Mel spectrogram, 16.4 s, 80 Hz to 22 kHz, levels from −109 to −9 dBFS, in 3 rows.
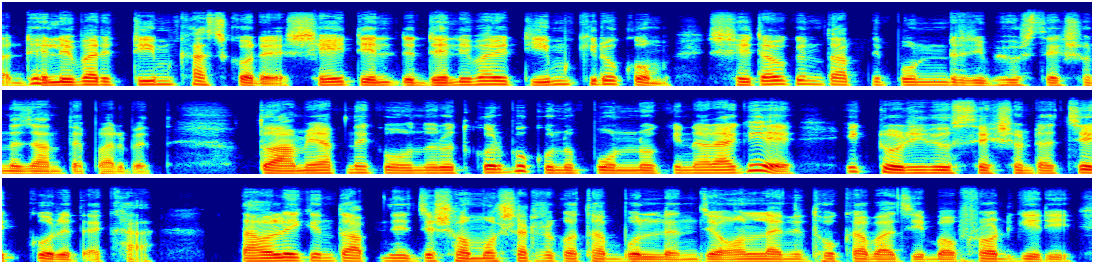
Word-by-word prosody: Delivery 140 Hz, +3 st, +5 dB
team 160 Hz, 0 st, +3 dB
কাজ 155 Hz, -4 st, 0 dB
করে। -, -, +3 dB, 0.2 s
সেই 135 Hz, +1 st, +4 dB
টিল্ব 130 Hz, -1 st, +3 dB, 0.2 s
ডেলিভারি 145 Hz, +7 st, +4 dB
টিম 130 Hz, +2 st, +1 dB
কি -, -, -2 dB
রকম? 170 Hz, -, -1 dB, 0.3 s
সেটাও 160 Hz, +5 st, +2 dB
কিন্তু 165 Hz, -3 st, -4 dB
আপনি 145 Hz, 0 st, -11 dB
পণ্যের 135 Hz, -2 st, -2 dB
রিভিউ 115 Hz, +2 st, -3 dB
সেকশনে 115 Hz, 0 st, -3 dB
জানতে 105 Hz, -1 st, -3 dB
পারবেন। -, -, -7 dB, 0.5 s
তো -, -, 0 dB
আমি 120 Hz, +2 st, 0 dB
আপনাকে 145 Hz, +1 st, -7 dB
অনুরোধ 130 Hz, +1 st, -1 dB
করব 155 Hz, 0 st, +3 dB
কোন 135 Hz, -1 st, -1 dB, 0.2 s
পণ্য 125 Hz, -1 st, 0 dB
কেনার 130 Hz, 0 st, -1 dB
আগে 240 Hz, +10 st, +3 dB, 0.4 s
একটু 195 Hz, -2 st, -4 dB
রিভিউ 135 Hz, 0 st, +3 dB
সেকশনটা 125 Hz, -1 st, -1 dB
চেক 150 Hz, -1 st, +4 dB
করে -, -, +4 dB
দেখা। -, -, -10 dB, 0.5 s
তাহলেই 135 Hz, +4 st, +6 dB
কিন্তু 145 Hz, -2 st, -3 dB
আপনি 135 Hz, -, -8 dB
যে, 140 Hz, -, +1 dB
সমস্যাটার 130 Hz, +1 st, 0 dB
কথা 120 Hz, 0 st, -2 dB
বললেন 105 Hz, -3 st, +1 dB
যে, 110 Hz, -, +2 dB
অনলাইনে 110 Hz, -1 st, 0 dB
ধোঁকাবাজি 110 Hz, -2 st, -1 dB
বা 105 Hz, -, +2 dB
ফ্রডগিরি, 110 Hz, -3 st, -1 dB
130 Hz, 165 wpm, -24 LUFS, 115-145 Hz, 0.5 s, তাহলেই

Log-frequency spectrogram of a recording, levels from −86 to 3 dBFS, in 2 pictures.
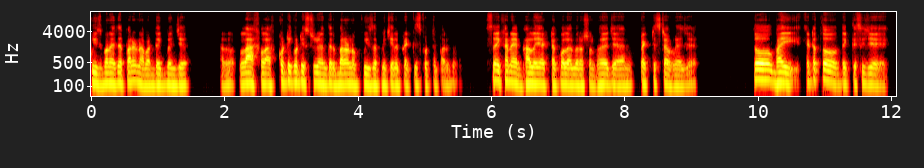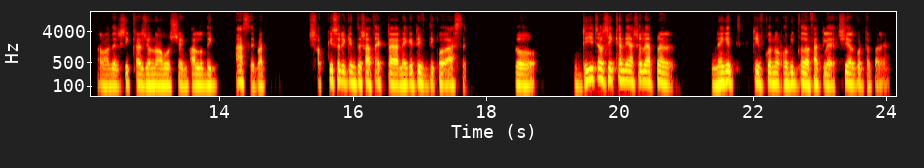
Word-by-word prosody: Quiz 130 Hz, -4 st, +1 dB
বানাইতে 125 Hz, 0 st, +3 dB
পারেন। 135 Hz, +1 st, +3 dB
আবার 110 Hz, 0 st, +1 dB
দেখবেন 115 Hz, 0 st, 0 dB
যে 115 Hz, -, +2 dB, 0.6 s
অ -, -, -6 dB, 0.3 s
লাখ, 125 Hz, -3 st, +7 dB
লাখ, 120 Hz, -, +2 dB
কোটি, 140 Hz, 0 st, +2 dB
কোটি, 135 Hz, 0 st, +3 dB
স্টুডেন্টদের 120 Hz, -2 st, 0 dB
বানানো 120 Hz, -1 st, +4 dB
কুইজ 120 Hz, -2 st, 0 dB
আপনি 120 Hz, +1 st, -6 dB
চাইলে 115 Hz, -1 st, -1 dB
প্র্যাকটিস 115 Hz, +1 st, -5 dB
করতে 115 Hz, -3 st, -7 dB
পারবেন। 120 Hz, +5 st, -9 dB, 0.5 s
সো -, -, -13 dB
এখানে 135 Hz, -1 st, +2 dB, 0.2 s
ভালোই 125 Hz, 0 st, +5 dB
একটা 120 Hz, 0 st, -3 dB
কোলাবরেশন 115 Hz, -1 st, +1 dB
হয়ে 120 Hz, 0 st, +3 dB
যায় 115 Hz, -, +1 dB
অ্যান্ড 110 Hz, 0 st, -3 dB
প্র্যাকটিসটাও 120 Hz, -1 st, -2 dB
হয়ে 105 Hz, -1 st, -3 dB
যায়। 120 Hz, 0 st, -8 dB, 0.9 s
তো 160 Hz, -, +11 dB, 0.3 s
ভাই 135 Hz, -1 st, +6 dB, 0.3 s
এটা 155 Hz, -, -1 dB
তো 155 Hz, -, +9 dB, 0.2 s
দেখতেছি 120 Hz, +2 st, -4 dB
যে 120 Hz, -, +2 dB, 0.5 s
আমাদের 110 Hz, -1 st, -4 dB
শিক্ষার 120 Hz, -1 st, -3 dB
জন্য 115 Hz, 0 st, 0 dB
অবশ্যই 115 Hz, 0 st, -3 dB
ভালো 115 Hz, 0 st, +1 dB
দিক 115 Hz, -1 st, -1 dB, 0.4 s
আছে। 125 Hz, -, -8 dB
বাট 110 Hz, -1 st, -2 dB, 0.8 s
সবকিছুরই 145 Hz, -1 st, -3 dB
কিন্তু 130 Hz, 0 st, -1 dB
সাথে 125 Hz, -3 st, +2 dB
একটা 125 Hz, 0 st, 0 dB, 0.2 s
নেগেটিভ 125 Hz, +1 st, 0 dB
দিকও 120 Hz, 0 st, 0 dB
আছে। 115 Hz, -, -12 dB, 0.8 s
তো 120 Hz, -, +4 dB, 0.9 s
ডিজিটাল 170 Hz, +3 st, +2 dB
শিক্ষা 155 Hz, -1 st, +3 dB
নিয়ে 140 Hz, -2 st, +2 dB
আসলে 145 Hz, +2 st, +1 dB
আপনার 135 Hz, -2 st, -1 dB, 0.8 s
নেগেটিভ 135 Hz, 0 st, -1 dB
কোনো 130 Hz, -1 st, +1 dB
অভিজ্ঞতা 125 Hz, -1 st, +1 dB
থাকলে 120 Hz, -1 st, -1 dB, 0.2 s
শেয়ার 125 Hz, -3 st, 0 dB
করতে 110 Hz, -2 st, -6 dB
পারেন। 130 Hz, -2 st, -11 dB
120 Hz, 160 wpm, -23 LUFS, 115-130 Hz, 0.9 s, তো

